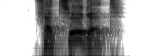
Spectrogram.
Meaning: second-person plural subjunctive II of verziehen
- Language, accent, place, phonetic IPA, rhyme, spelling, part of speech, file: German, Germany, Berlin, [fɛɐ̯ˈt͡søːɡət], -øːɡət, verzöget, verb, De-verzöget.ogg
